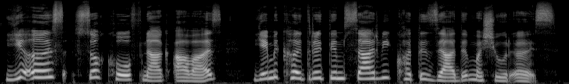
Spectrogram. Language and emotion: Kashmiri, neutral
